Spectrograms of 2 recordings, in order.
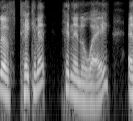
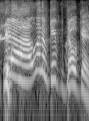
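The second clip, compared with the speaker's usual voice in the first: put-on, big, loud, booming giant voice; 7 semitones higher, 7 dB louder than usual. Speaker acts out another player impersonating a giant: giant voice. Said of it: "impersonate a giant voice".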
